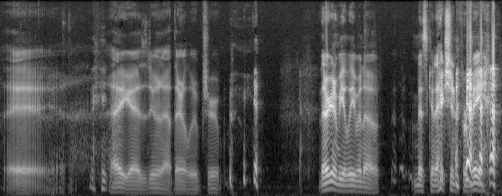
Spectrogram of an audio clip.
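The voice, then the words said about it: Put-on sexy, sultry voice. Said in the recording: “You sound extra sexy today. ... Ooh, sexy voice.”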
